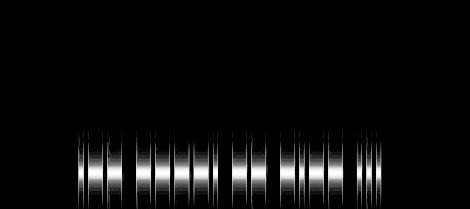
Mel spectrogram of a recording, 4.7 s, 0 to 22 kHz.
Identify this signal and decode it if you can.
Morse code, heard as a keyed tone, about 25 wpm, 690 Hz. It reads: W9MYS
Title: USA Call Signs - 5 Characters - Repeated 2x - 25wpm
